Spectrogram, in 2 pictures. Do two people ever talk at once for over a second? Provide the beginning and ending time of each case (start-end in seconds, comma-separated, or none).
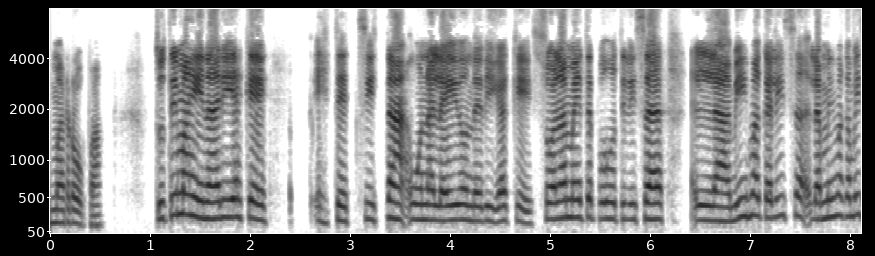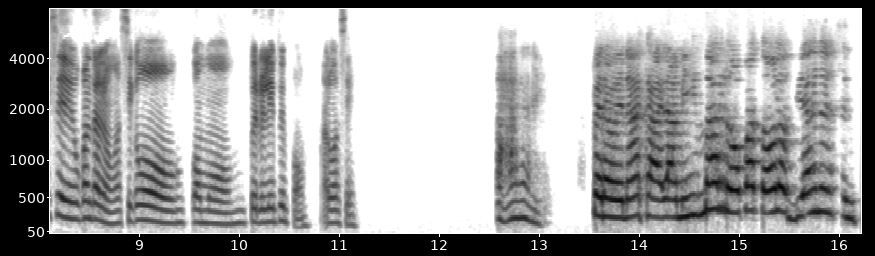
none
